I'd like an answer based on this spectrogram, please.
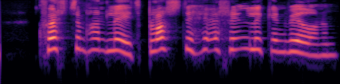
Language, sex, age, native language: Icelandic, male, 12, Icelandic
